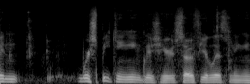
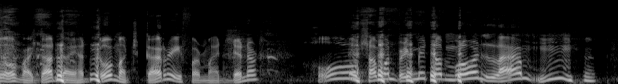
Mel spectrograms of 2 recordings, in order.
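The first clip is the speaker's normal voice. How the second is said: very high, shrill, loud burnt-tongue voice; 11 semitones higher, 6 dB louder than usual. Joking that spicy food changes how people speak: put-on burnt-tongue voice. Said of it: "you end up speaking like this no matter what you do".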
